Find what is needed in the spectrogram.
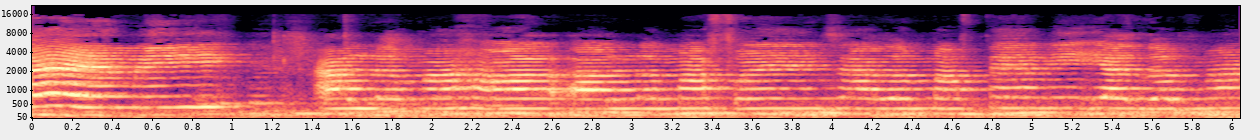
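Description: A young boy singing a wordless tune in long held notes, the pitch bending a little, with short breaths between phrases.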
